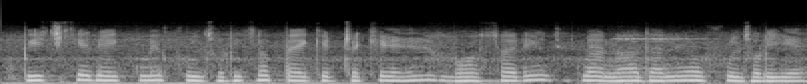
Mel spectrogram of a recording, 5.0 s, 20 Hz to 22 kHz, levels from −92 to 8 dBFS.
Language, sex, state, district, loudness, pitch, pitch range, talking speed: Hindi, female, Uttar Pradesh, Jyotiba Phule Nagar, -15 LUFS, 195 Hz, 190-205 Hz, 200 wpm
